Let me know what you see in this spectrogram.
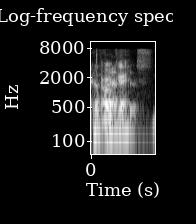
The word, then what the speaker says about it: Hephaestus: Am I pronouncing that correctly? – That is correct, Hephaestus.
